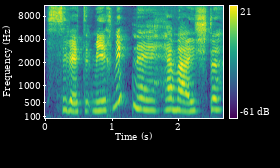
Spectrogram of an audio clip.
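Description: A woman's voice: high-pitched, a little slow, a bit bright. An actress playing a perky, flirtatious married woman in a Swiss German radio comedy, with a teasing manner. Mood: coquettish. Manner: coquettish, teasing. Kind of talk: radio comedy acting in dialect.

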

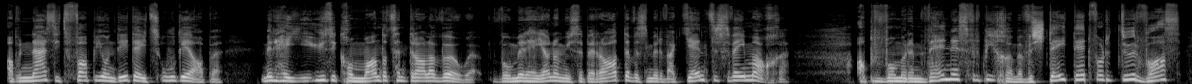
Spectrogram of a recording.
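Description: A woman's voice: sits low, no room sound, studio quality, close to an everyday voice. A woman playing a young Swiss boy detective with a Swiss German accent, retelling events colloquially in a children's radio play. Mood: earnest. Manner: colloquial, halting excited retelling. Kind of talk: first-person storytelling in a children's radio play.

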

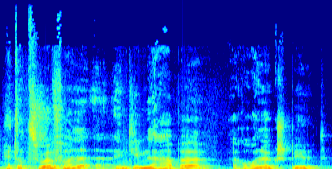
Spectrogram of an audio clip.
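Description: A man speaking casually as an interviewer in a relaxed conversation. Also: lowish voice, moderate pace. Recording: roomy sound, loud music behind.

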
